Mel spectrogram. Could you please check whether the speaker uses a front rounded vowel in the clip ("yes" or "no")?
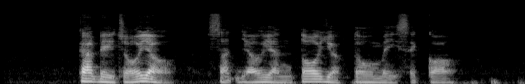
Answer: yes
